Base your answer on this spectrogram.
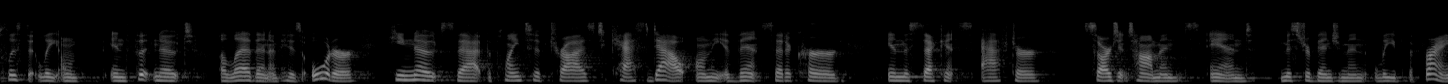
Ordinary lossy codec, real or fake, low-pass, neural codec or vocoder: Opus, 64 kbps; real; 7.2 kHz; none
